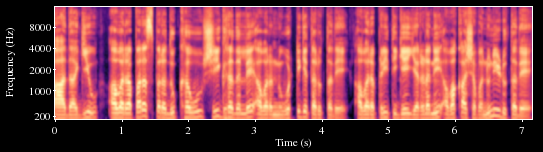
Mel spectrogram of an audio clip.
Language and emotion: Kannada, neutral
